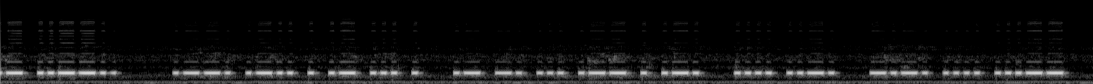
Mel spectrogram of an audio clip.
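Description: Morse code from coast station KPH, received on a Malahiteam DSP-2 SDR: a single mid-pitched tone keyed on and off in dots and dashes over faint band hiss. It is sending a station message that ends 'PLEASE ANSWER HF CH3'.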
